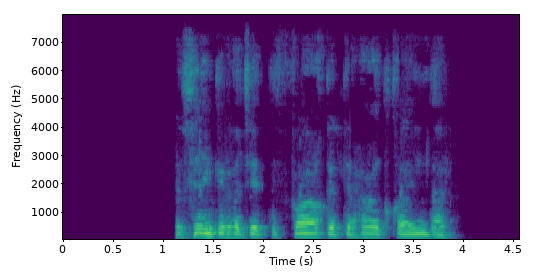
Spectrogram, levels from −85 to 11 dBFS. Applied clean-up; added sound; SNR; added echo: neural mask model DeepFilterNet 3.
